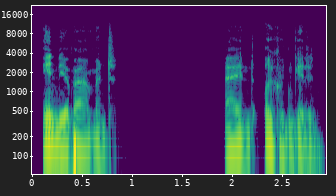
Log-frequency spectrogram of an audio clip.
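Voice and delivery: ordinary talk, nothing marked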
